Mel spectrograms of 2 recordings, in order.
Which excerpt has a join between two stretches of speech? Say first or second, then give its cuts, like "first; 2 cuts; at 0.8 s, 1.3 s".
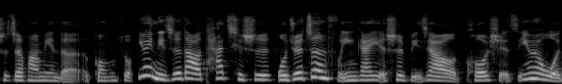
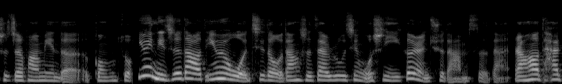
second; 1 cut; at 2.0 s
